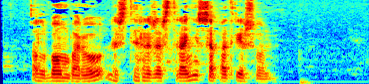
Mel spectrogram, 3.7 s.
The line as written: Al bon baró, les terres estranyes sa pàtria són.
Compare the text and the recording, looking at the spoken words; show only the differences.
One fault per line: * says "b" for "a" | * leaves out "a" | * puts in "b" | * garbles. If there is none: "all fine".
all fine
